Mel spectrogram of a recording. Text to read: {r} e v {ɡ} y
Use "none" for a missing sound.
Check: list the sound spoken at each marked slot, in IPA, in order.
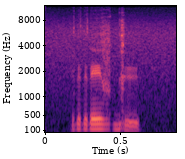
r, ɡ

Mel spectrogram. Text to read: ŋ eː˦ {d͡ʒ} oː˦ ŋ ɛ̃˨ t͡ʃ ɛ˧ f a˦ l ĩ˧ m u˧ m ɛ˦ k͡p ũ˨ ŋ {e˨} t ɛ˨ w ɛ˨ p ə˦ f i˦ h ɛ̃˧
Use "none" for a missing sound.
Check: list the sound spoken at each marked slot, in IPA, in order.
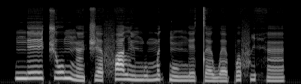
t͡ʃ, e˨

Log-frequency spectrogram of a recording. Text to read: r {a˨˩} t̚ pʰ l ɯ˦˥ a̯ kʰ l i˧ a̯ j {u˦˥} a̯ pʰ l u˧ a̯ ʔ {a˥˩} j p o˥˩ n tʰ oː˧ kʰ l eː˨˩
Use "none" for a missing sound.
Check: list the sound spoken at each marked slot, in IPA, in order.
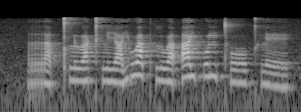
a˨˩, u˥˩, a˥˩

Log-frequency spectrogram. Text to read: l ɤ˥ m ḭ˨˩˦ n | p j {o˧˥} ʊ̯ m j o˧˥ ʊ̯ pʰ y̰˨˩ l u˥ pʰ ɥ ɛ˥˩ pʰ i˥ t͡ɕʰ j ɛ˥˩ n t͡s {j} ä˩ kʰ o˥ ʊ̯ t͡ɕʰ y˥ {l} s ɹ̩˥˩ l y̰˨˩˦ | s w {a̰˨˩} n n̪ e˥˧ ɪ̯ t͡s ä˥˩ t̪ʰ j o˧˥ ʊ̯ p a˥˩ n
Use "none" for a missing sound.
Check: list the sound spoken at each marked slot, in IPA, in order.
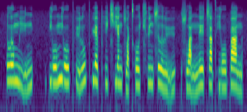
o˧˥, w, n, a̰˨˩

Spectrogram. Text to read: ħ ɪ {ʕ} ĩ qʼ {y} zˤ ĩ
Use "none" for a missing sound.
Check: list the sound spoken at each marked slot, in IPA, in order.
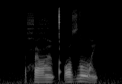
ʕ, y

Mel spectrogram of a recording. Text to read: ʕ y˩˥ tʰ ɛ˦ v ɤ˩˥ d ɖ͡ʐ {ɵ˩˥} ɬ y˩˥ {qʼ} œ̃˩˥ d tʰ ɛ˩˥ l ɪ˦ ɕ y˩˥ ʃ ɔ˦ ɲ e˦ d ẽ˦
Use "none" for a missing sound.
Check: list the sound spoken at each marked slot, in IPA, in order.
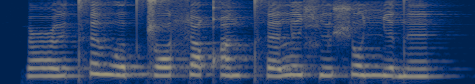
ɔ˩˥, qʼ

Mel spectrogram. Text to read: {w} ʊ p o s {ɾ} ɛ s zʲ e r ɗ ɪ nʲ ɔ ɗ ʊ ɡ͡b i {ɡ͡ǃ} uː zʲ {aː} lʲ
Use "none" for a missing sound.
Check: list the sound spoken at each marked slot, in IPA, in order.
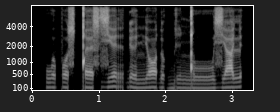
w, ǃ, ŋ͡ǃ, a

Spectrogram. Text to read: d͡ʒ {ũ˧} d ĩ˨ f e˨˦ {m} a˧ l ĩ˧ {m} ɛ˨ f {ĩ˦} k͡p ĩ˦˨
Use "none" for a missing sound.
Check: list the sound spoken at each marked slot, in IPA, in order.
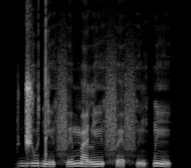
u˧, m, f, ĩ˨˦

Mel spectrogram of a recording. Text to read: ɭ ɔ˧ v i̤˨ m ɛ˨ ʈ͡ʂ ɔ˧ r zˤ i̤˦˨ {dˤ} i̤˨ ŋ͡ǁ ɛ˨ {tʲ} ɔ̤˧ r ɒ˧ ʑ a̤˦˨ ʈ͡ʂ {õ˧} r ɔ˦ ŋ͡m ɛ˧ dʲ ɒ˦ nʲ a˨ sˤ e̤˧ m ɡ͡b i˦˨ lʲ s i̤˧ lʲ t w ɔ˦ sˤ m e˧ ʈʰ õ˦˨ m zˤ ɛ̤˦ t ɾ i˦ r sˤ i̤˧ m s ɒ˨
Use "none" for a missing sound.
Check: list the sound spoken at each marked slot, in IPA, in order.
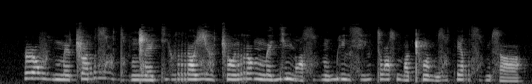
dˤ, tʲ, ɔ̃˧

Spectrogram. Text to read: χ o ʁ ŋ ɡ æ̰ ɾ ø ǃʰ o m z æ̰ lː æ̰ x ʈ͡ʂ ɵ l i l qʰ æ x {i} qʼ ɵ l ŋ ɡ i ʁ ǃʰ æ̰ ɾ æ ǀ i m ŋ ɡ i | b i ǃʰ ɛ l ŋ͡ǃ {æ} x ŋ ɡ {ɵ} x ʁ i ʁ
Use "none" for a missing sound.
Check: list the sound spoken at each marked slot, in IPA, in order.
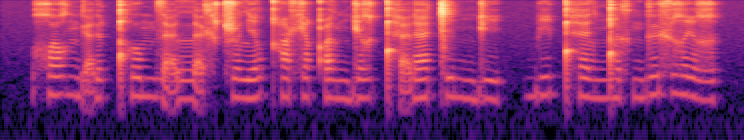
i, œ, ø

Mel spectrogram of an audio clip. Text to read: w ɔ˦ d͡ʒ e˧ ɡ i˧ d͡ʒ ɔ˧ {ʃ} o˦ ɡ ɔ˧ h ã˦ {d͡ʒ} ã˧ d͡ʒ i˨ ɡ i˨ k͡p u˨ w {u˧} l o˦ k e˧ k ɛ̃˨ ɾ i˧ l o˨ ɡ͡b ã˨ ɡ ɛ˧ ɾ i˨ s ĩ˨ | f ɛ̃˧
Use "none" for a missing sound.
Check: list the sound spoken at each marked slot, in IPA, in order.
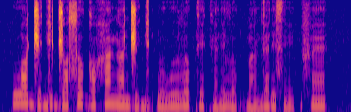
s, ɡ, u˧

